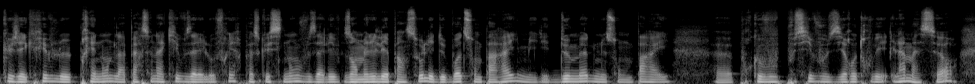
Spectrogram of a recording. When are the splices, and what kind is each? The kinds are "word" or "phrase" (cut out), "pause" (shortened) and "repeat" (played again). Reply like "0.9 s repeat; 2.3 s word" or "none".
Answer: 3.4 s word; 6.4 s word; 7.1 s pause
